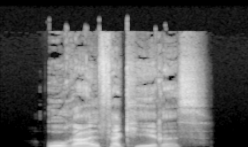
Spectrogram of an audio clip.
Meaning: genitive of Oralverkehr
- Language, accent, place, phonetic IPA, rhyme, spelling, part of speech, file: German, Germany, Berlin, [oˈʁaːlfɛɐ̯ˌkeːʁəs], -aːlfɛɐ̯keːʁəs, Oralverkehres, noun, De-Oralverkehres.ogg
